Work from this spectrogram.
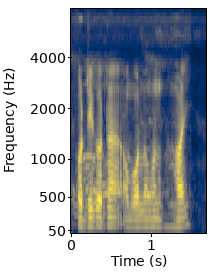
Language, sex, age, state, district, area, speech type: Assamese, male, 45-60, Assam, Goalpara, urban, spontaneous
